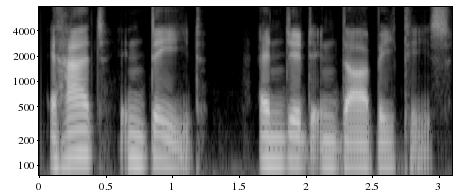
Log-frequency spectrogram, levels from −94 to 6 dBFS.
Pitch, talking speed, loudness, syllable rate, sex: 105 Hz, 115 wpm, -24 LUFS, 4.0 syllables/s, male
